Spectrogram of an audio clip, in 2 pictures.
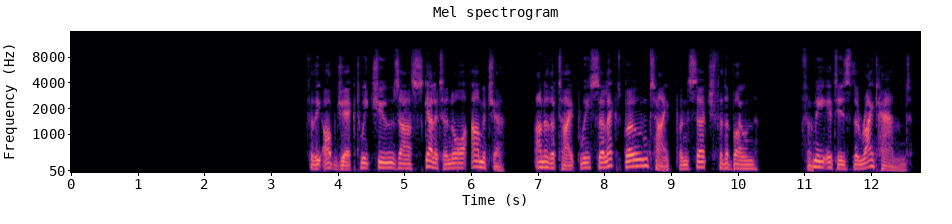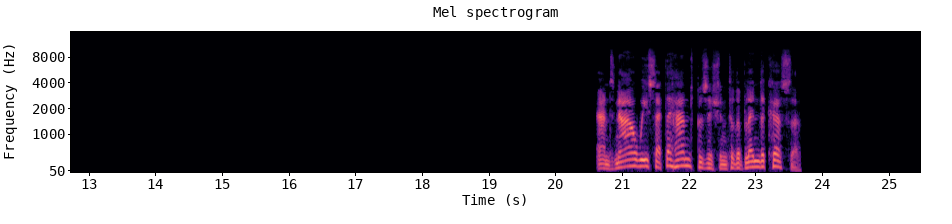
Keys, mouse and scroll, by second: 9.0-18.6 drag, 19.0-19.3 scroll down 1, 19.3-19.7 scroll up 1, 19.7-25.0 middle drag, 25.0 shift+s.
